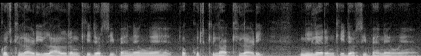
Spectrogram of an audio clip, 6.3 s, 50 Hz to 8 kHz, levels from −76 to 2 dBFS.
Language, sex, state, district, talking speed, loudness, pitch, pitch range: Hindi, male, Chhattisgarh, Raipur, 190 wpm, -15 LUFS, 160 Hz, 150-170 Hz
